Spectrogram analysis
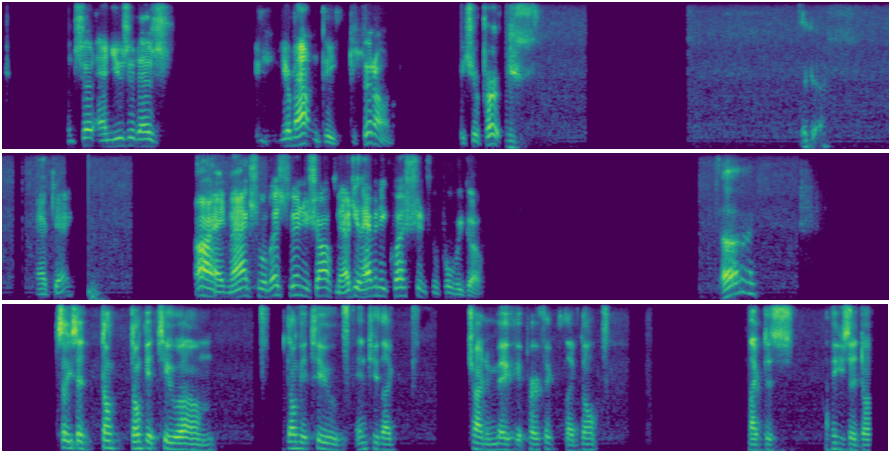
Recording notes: skype calls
